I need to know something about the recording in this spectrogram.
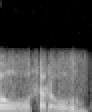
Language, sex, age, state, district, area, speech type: Bodo, male, 18-30, Assam, Baksa, rural, conversation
